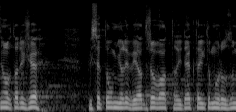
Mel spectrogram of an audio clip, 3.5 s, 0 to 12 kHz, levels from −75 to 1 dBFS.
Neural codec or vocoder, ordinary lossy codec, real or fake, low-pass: none; AAC, 64 kbps; real; 10.8 kHz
